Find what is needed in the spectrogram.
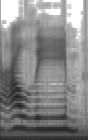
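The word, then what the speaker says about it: عظيم: Nah, di sini huruf dha di sini dia tidak boleh ada desisnya, atau tidak, jangan dibacanya seperti huruf zai, azim, bukan seperti itu. Itu berarti huruf zai yang dibaca, tapi ini azim, azim, tidak ada desisnya, tidak ada z-nya ya, azim.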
